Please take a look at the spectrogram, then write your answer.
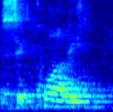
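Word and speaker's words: Sexwale: One is a man with the wonderful name of Tokyo Sekwali, Sex-A-L-E, that's the way it's spelled, S-E-X-A-L-E.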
